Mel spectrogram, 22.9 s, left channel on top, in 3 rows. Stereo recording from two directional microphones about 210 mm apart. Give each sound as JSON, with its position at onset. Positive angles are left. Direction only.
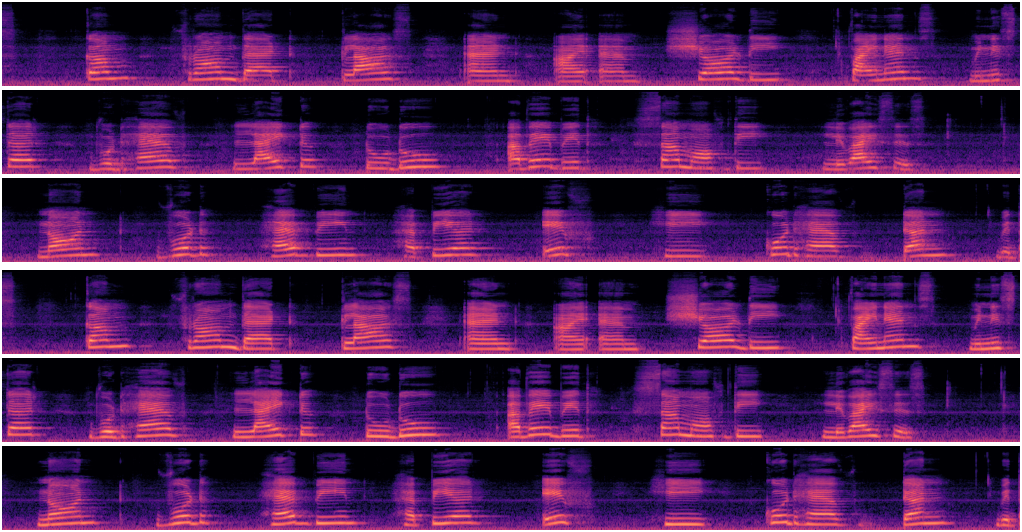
{"t": 0.6, "sound": "a woman's voice", "side_deg": -45}
{"t": 15.5, "sound": "a woman's voice", "side_deg": -45}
